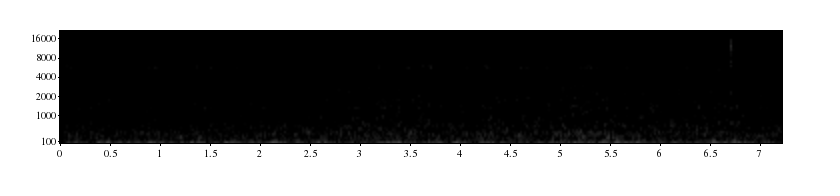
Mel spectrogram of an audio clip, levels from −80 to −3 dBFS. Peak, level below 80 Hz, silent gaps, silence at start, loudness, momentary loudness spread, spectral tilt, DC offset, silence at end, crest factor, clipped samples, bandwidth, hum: -42 dBFS; -72 dBFS; none; 0 s; -66 LUFS; 4 LU; -3 dB/octave; under 0.1%; 0 s; 22 dB; under 0.1%; 16.5 kHz; none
